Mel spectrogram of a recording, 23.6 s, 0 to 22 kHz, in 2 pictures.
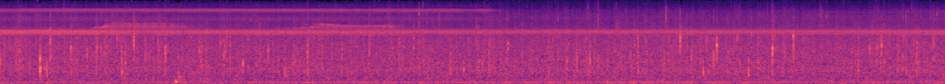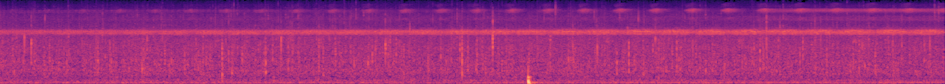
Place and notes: In the bamboo forest, Raindrop sound, Cicadas cries, Many leaves on the ground
Zoom H2n MS+XY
